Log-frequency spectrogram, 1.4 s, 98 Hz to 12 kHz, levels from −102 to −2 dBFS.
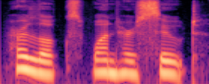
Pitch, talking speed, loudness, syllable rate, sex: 190 Hz, 215 wpm, -18 LUFS, 4.4 syllables/s, female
